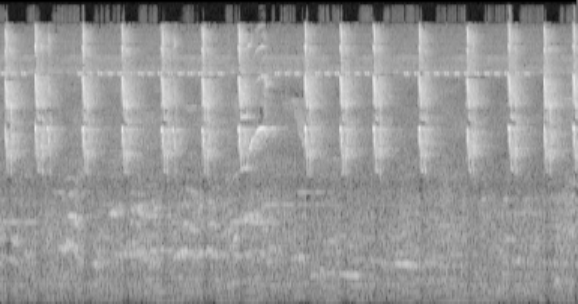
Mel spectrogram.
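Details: Chipmunk on a coconut tree in India giving sharp, high chips repeated steadily about twice a second, each a quick descending note, with a faint low murmur of background sound.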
